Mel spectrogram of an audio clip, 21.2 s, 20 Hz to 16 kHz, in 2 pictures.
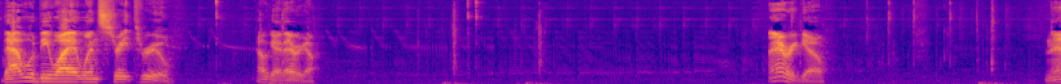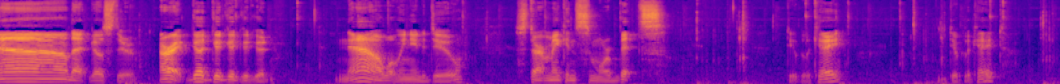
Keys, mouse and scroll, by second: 1.2 click, 2.6 space, 4.4 space, 4.7 click, 5.3 space, 9.7 KP_0, 11.0-11.5 scroll up 4, 11.8 space, 12.9 click, 13.9 scroll down 2, 14.6-15.2 scroll down 5, 17.8 shift+d, 19.8 shift+d, 21.1 shift+d.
